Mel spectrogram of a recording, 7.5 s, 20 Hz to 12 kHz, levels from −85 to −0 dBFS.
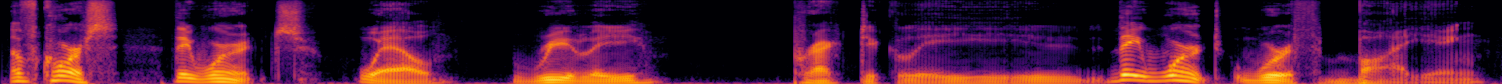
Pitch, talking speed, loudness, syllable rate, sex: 100 Hz, 90 wpm, -19 LUFS, 3.1 syllables/s, male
